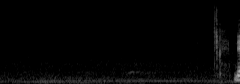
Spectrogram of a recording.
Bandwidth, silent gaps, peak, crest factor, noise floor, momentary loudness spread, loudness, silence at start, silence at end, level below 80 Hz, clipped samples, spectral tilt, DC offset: 19 kHz; none; -10 dBFS; 30 dB; -60 dBFS; 16 LU; -37 LUFS; 2.2 s; 0 s; -72 dBFS; under 0.1%; -4.5 dB/octave; under 0.1%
